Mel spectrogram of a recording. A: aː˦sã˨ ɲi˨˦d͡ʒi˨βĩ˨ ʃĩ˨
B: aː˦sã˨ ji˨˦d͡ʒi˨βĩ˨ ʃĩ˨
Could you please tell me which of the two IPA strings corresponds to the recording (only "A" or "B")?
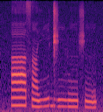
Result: B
